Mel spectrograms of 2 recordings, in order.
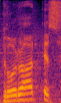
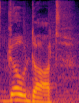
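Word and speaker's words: Godot: Godo. No, it's Go Dot. It's not G. WG guu. I'm American. We pronounce things like Americans. Go dot. It's go dot. You know when when words come to another place, they become uh localized. It's localized to American English.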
